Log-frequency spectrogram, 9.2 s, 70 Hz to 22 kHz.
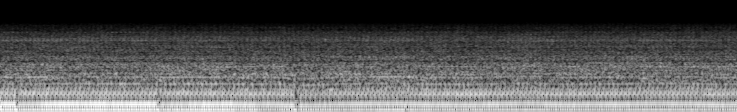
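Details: John Deere 317 riding mower twin after cleaning plugged carburetor that caused won't-start/won't-stay-running: low, steady idle thrum holding its pace without stalling or surging; running normally.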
